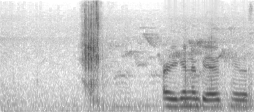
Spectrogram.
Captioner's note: celery crunches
